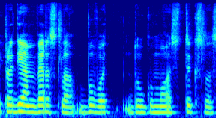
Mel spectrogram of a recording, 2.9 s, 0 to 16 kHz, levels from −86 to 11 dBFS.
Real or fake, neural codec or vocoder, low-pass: fake; vocoder, 44.1 kHz, 128 mel bands every 256 samples, BigVGAN v2; 14.4 kHz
